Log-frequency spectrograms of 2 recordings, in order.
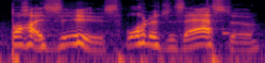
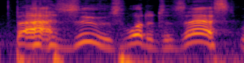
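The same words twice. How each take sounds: First: Laid-back surfer dude take; easygoing, relaxed satyr dude; cool dude voice. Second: Satyr line in the wrong character voice, a bit louder; accidental Georgie voice. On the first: Streamer retrying the satyr's line as a lightly voiced cool dude. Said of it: "I'll give him, like, a cool dude voice". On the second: Streamer voicing the satyr, accidentally in Georgie's voice. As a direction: slip into the old cop's voice by mistake. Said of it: "I just gave him the same voice as Georgie accidentally". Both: Acted.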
